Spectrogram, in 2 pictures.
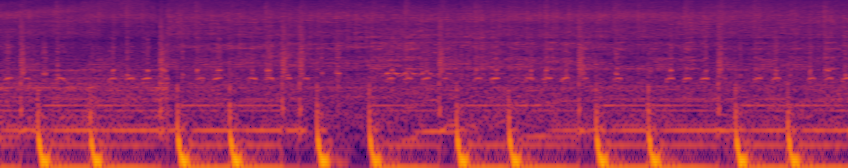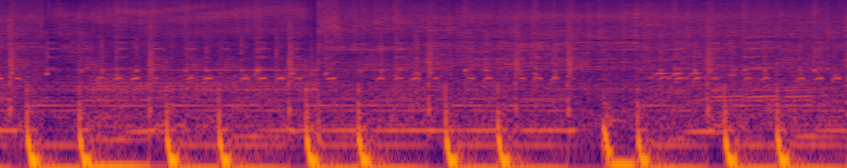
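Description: Background music: an electronic track with a steady drum beat and deep held bass notes.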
